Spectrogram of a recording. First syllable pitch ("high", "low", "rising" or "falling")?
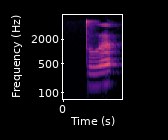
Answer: rising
